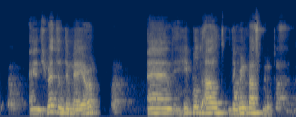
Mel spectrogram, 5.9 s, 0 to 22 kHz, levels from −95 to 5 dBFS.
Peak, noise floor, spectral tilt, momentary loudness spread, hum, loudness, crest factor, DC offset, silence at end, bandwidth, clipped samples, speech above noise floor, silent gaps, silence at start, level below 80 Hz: -8 dBFS; -62 dBFS; -6.5 dB/octave; 19 LU; none; -25 LUFS; 18 dB; under 0.1%; 0.15 s; 10.5 kHz; under 0.1%; 37 dB; none; 0.15 s; -72 dBFS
